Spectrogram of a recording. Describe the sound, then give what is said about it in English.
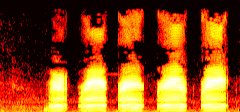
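A person imitates a duck, giving five loud, nasal quacks in a steady rhythm, with short pauses between each call and no other talking. “Want to hear this quack? I learned it from my ducks, too.”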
